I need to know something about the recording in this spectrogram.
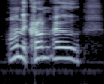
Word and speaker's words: Omicron: It's Omicron.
